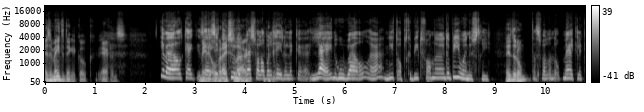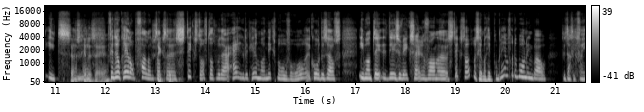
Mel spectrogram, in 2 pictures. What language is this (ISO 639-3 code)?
nld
